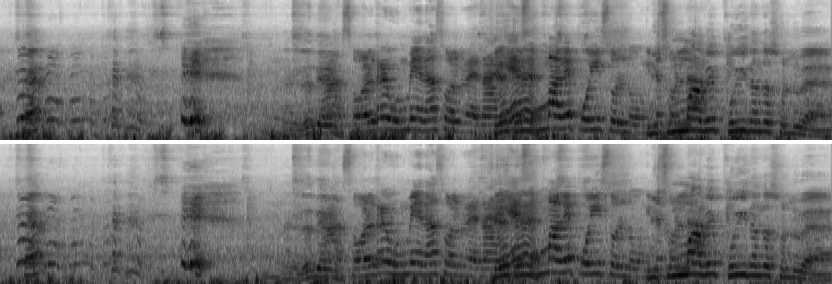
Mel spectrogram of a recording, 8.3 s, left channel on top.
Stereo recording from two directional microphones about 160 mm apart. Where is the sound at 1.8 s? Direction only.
25° left (ahead or behind).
